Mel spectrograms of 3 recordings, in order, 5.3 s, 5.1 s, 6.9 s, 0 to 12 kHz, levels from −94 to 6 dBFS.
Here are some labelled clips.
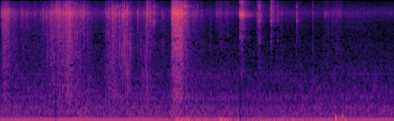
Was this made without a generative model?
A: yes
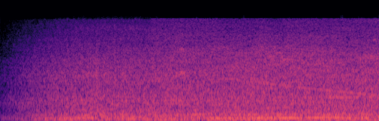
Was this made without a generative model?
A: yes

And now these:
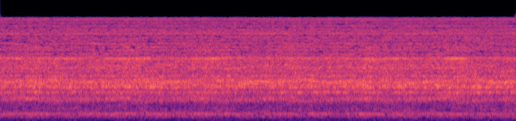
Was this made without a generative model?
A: no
